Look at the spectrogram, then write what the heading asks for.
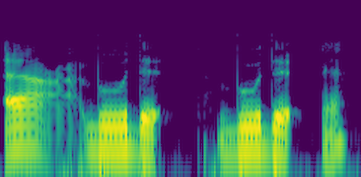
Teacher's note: Dal sukun karena waqaf, maka dibaca qalqalah ya, dipandulkan. A'bud, bud ya, jangan sampai bud, enggak ada pantulannya, tapi dipandulkan.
